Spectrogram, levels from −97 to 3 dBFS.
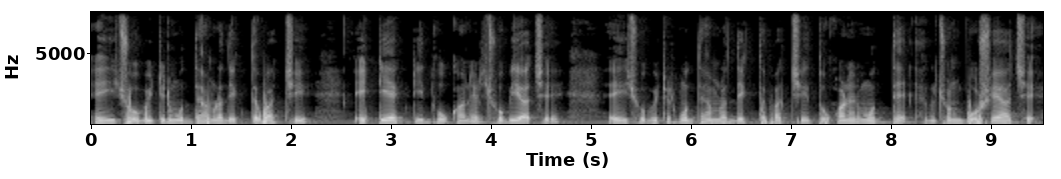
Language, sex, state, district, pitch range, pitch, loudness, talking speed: Bengali, male, West Bengal, Malda, 140-165 Hz, 155 Hz, -25 LUFS, 140 wpm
